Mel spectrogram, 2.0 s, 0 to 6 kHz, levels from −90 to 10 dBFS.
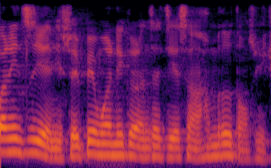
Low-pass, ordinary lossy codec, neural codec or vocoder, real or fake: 5.4 kHz; none; none; real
